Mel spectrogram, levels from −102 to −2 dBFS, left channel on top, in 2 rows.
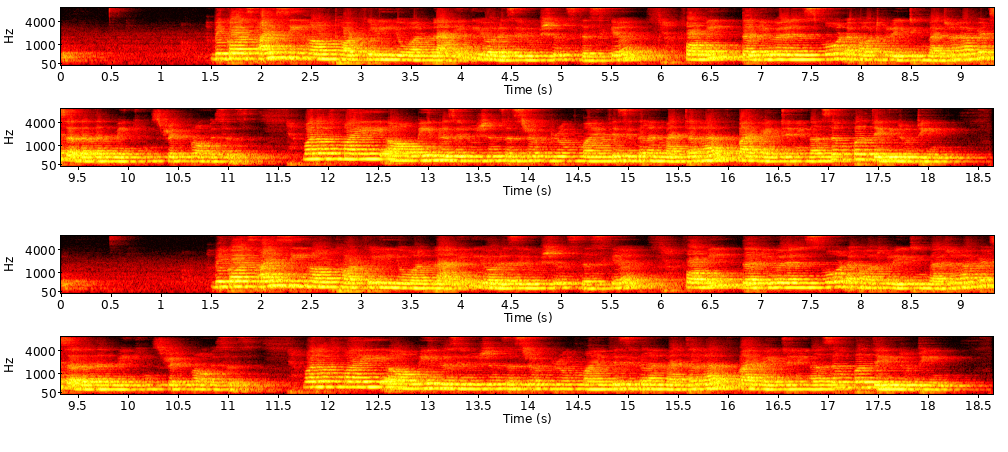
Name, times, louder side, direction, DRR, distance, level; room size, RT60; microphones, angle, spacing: voice 1, 1.5-5.7 6.3-11.1 11.8-18.2, equal, 65° left, -3 dB, 0.6 m, -22 dB
2.9 x 2.0 x 2.7 m, 1.2 s
head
